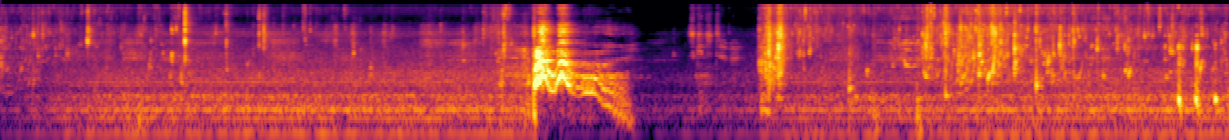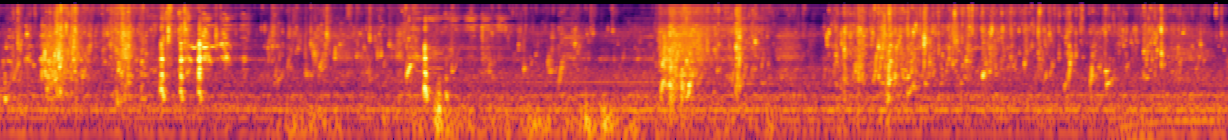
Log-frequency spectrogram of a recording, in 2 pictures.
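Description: A dog splashing and pawing in a tub of water, trying to reach a toy sunk on the bottom, with irregular sloshes and drips from about ten seconds in. About seven seconds in there is one loud cry that falls steeply in pitch. A steady low hum runs underneath.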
